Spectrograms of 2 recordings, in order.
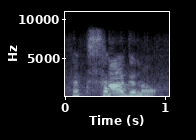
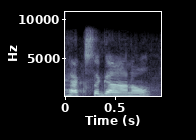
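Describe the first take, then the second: First: The stress is on the second syllable. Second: The stress is on the first syllable. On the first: The speaker calls it right. "we say hexagonal" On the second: The speaker calls it wrong. "We don't say it hexagonal"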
